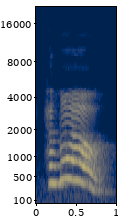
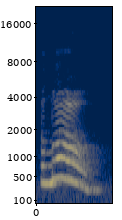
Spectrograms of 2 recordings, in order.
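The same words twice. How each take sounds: First: Big loud call from a mountaintop; child shouting from the top to hear an echo; shouted hello. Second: The same hello coming back from far off; distant echo. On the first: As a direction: call out high across the valley. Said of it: "I shouted". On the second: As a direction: sound like your own voice returning from across the mountains. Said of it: "only far away". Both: Retold or imitated.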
